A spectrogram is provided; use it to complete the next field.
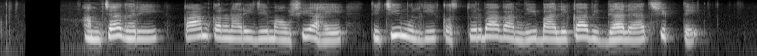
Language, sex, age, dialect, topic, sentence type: Marathi, female, 60-100, Standard Marathi, banking, statement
